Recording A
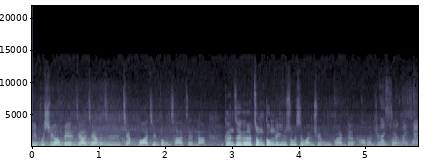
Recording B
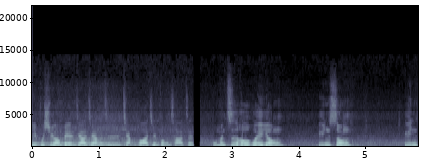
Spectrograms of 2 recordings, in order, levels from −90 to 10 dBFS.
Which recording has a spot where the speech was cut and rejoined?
B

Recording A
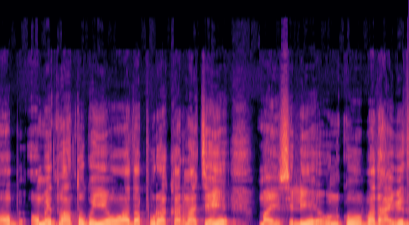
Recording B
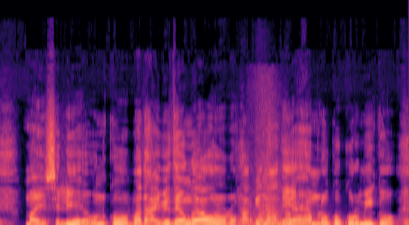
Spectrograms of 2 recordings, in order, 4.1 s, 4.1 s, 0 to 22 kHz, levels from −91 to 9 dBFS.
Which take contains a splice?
B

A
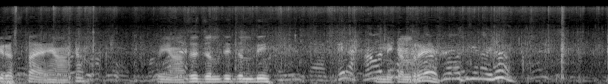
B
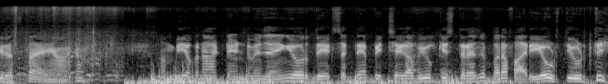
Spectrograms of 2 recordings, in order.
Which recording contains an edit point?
B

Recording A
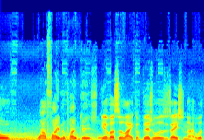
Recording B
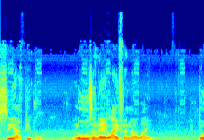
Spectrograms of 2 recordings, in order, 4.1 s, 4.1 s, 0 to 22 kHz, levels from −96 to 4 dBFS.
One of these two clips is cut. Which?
A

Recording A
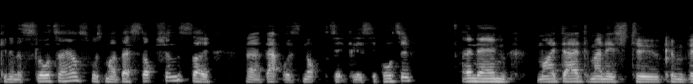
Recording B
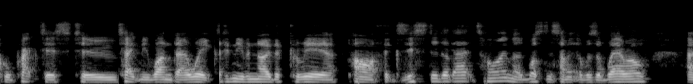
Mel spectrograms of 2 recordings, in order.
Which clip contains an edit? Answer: B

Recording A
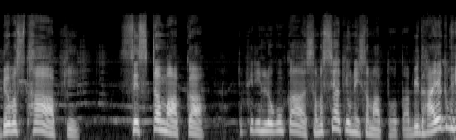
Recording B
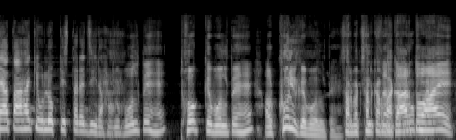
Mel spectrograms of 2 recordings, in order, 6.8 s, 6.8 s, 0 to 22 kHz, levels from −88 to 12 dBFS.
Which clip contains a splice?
B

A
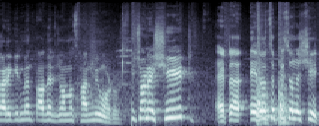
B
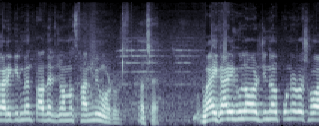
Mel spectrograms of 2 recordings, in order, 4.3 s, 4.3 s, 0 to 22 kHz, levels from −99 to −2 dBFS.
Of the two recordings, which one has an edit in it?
A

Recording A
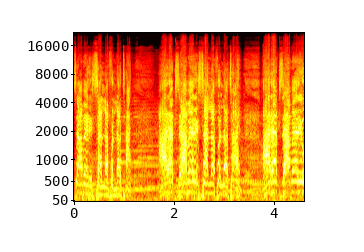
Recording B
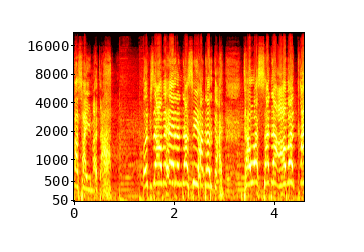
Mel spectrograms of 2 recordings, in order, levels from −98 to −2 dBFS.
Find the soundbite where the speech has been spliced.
B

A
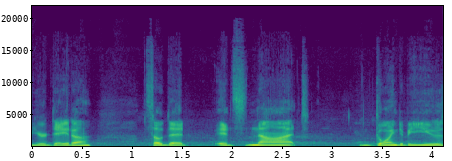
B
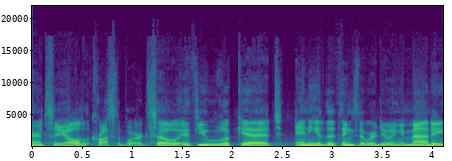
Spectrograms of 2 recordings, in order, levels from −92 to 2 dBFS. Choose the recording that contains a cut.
B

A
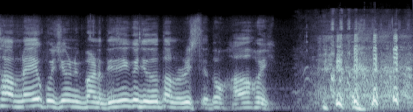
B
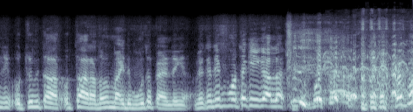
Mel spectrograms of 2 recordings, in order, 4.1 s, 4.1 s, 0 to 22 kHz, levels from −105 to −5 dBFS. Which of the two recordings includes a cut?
A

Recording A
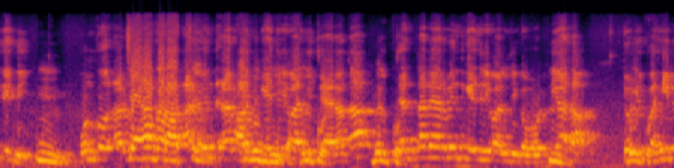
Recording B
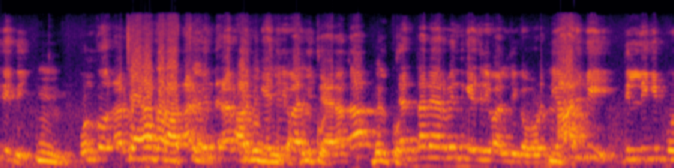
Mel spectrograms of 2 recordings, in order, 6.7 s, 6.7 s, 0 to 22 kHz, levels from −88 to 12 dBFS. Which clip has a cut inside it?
B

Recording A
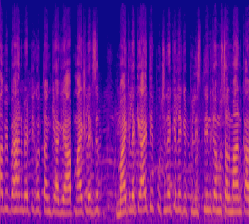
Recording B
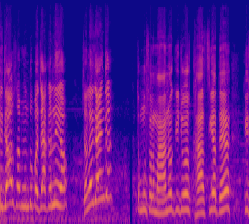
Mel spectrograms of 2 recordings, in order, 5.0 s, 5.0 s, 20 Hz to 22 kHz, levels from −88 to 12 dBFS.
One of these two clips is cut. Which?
B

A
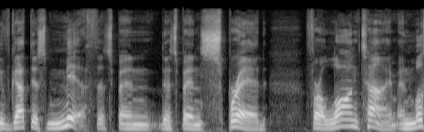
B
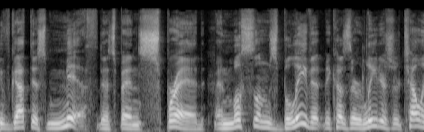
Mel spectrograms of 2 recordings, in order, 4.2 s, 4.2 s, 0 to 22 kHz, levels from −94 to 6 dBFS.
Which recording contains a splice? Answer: B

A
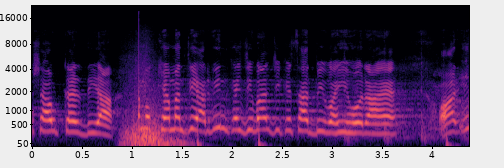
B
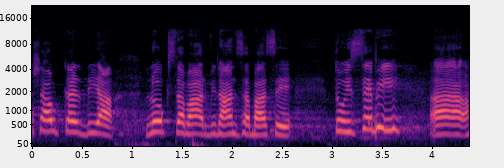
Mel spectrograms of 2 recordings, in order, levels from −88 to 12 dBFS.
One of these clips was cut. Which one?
A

